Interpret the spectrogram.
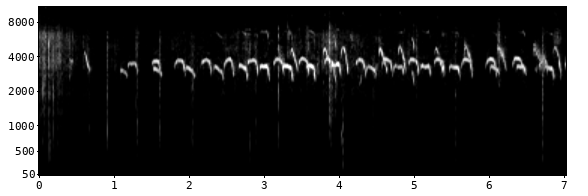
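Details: Newborn chicks with their broody mother hen chirp continuously, many high curved peeps in quick succession, alongside faint scratching and a brief low cluck near the middle.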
